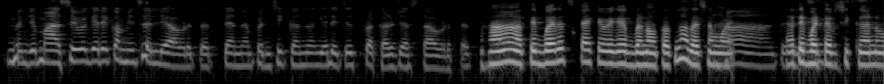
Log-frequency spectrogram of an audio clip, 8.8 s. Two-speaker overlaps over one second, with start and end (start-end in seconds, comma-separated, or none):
none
